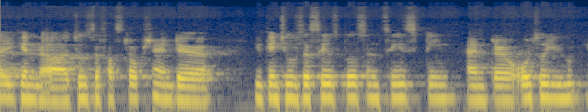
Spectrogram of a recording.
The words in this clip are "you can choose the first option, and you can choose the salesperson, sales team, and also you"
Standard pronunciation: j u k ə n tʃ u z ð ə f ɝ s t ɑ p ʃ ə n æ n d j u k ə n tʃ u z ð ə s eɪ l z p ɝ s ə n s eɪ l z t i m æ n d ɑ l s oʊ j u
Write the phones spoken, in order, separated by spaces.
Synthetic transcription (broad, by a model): j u k ə n tʃ u z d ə f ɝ s t ɑ p ʃ ə n æ n d j u k ə n tʃ u z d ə s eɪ z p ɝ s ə n s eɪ z t i m æ n d ɑ l s oʊ j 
